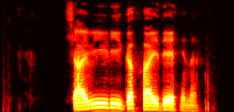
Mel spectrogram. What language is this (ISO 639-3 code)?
phl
